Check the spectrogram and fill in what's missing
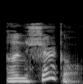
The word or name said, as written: unshackle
